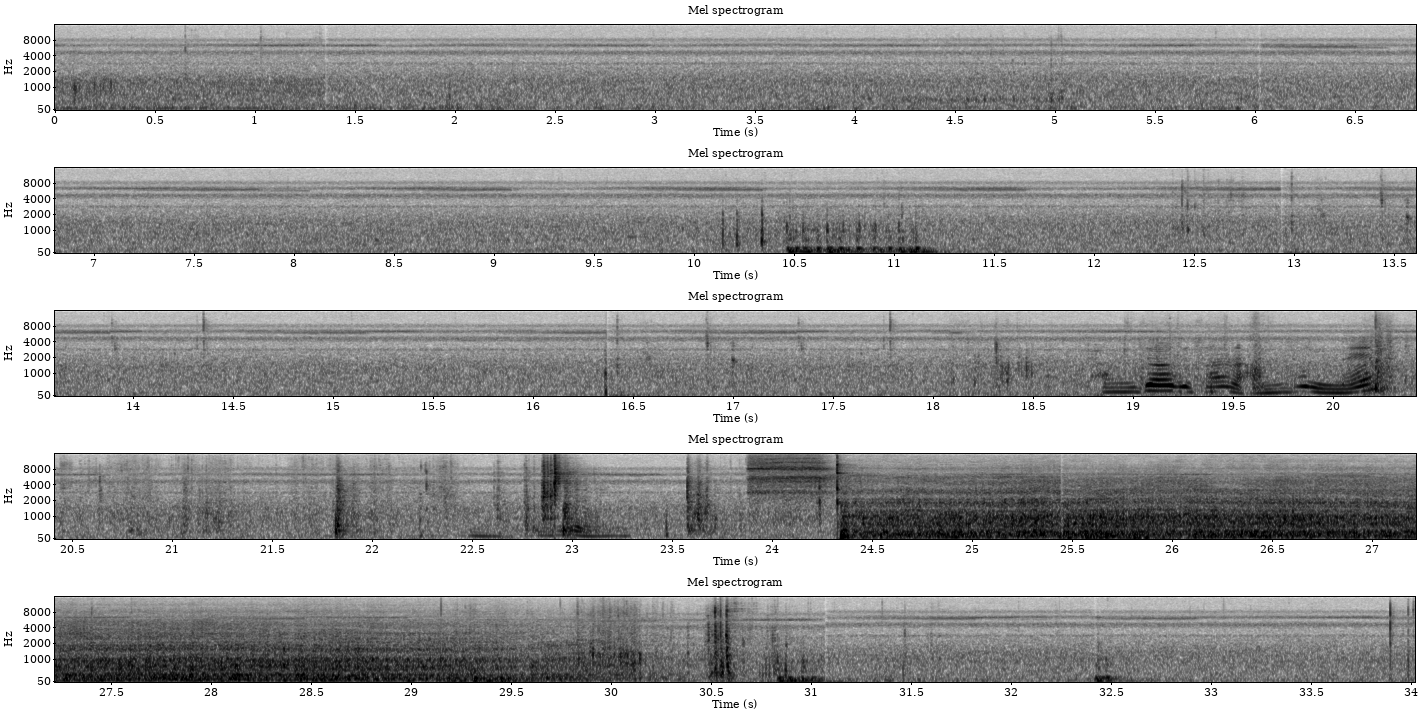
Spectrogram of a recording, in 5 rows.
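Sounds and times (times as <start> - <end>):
night insects chirping: 0.0 - 34.0
campfire crackling faintly: 7.3 - 34.0
low rumbling noise: 24.4 - 32.8.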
